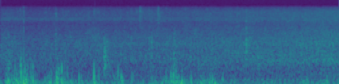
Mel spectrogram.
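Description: Engine of a two-wheel hand tractor running with a fast, even, low beat, hitched to a tilling implement in a wet field.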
